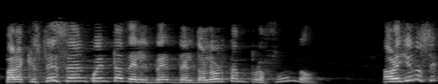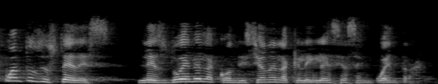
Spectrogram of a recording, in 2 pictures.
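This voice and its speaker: High-voiced pastor preaching in a hall. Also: male voice, lively intonation, normal speed. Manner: preaches with frequent rhetorical tag questions, acting out voices of others. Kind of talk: sermon. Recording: reverberant hall, dull lo-fi sound.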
